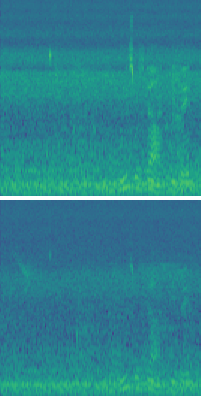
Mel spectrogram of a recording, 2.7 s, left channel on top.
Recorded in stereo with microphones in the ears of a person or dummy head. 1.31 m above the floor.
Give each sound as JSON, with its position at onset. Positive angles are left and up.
{"t": 0.0, "sound": "running water", "side_deg": 45}
{"t": 1.6, "sound": "a man speaking", "side_deg": 70}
